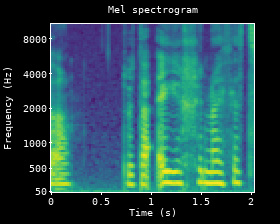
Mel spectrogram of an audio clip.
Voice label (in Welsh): "eich", Welsh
